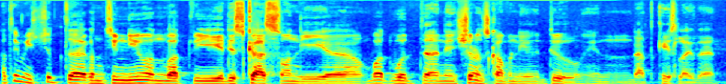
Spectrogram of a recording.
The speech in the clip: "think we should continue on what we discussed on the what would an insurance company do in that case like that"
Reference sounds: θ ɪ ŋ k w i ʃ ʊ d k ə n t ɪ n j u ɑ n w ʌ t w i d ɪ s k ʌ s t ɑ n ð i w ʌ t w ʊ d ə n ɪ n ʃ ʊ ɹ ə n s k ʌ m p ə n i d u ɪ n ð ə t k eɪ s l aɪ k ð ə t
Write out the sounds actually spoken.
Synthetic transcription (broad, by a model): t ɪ ŋ k w i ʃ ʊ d k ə n t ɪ n j u ɑ n w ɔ t w i d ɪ s k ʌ s ɑ n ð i w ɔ t w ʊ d ə n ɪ n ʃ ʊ ɹ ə n s k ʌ m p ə n i d u ɪ n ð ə t k eɪ s l aɪ k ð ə t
